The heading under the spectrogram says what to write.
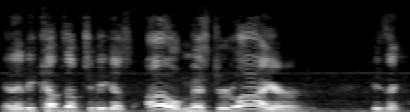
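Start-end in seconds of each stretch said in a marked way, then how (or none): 1.1-2.3 drawn-out, higher mock greeting; mocking taunt. Cop comes up to the searched driver, mocking. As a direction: imitate a cop needling a suspect, slowly.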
